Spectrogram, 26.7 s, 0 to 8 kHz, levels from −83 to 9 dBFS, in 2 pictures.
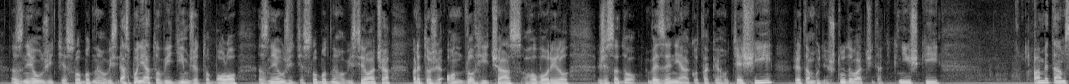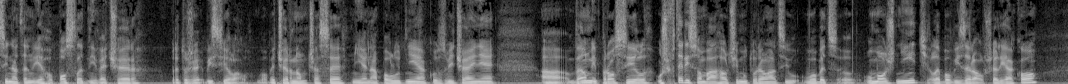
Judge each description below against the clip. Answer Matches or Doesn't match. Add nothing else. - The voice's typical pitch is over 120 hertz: Doesn't match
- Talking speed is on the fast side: Doesn't match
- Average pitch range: Matches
